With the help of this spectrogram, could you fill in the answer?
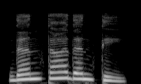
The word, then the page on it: ತಂತೋತಂತು: tantōtantu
